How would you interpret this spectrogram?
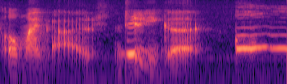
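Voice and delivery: hushed, then high tearful whimper; near tears. Retold or imitated. Reader reliving a scene that nearly made her cry, tearful.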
